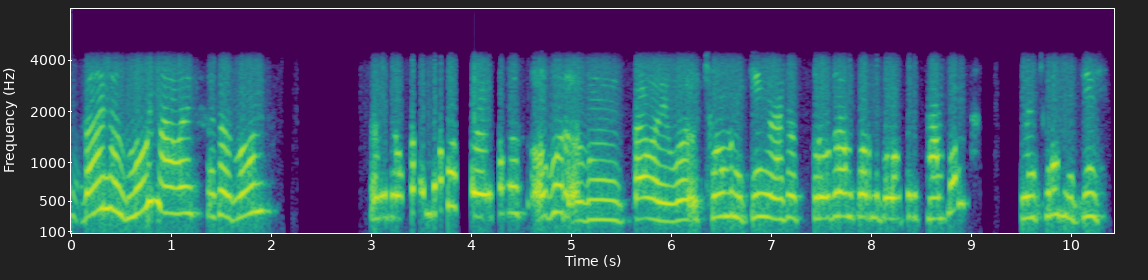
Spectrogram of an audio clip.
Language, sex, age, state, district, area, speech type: Kashmiri, female, 30-45, Jammu and Kashmir, Bandipora, rural, conversation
